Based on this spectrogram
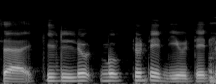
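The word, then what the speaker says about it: kiilu: Okay, and again, kilu, kilu?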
